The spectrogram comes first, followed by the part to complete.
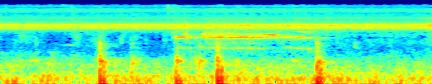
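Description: Steady high chirring of insects, with about four separate dull thumps of a basketball hitting the hard ground.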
